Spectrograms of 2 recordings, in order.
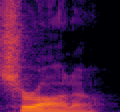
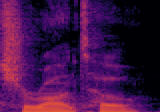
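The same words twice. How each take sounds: First: The final t sound is dropped. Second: The final t sound is clearly pronounced. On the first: The speaker sounds local. The speaker calls it right. "It's Toronto" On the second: The speaker sounds like an outsider. The speaker calls it wrong. "I got to stop saying the T at the end of Toronto. It makes me sound like I'm not from here"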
